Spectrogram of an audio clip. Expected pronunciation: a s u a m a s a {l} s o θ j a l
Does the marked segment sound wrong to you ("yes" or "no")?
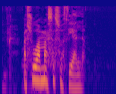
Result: yes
